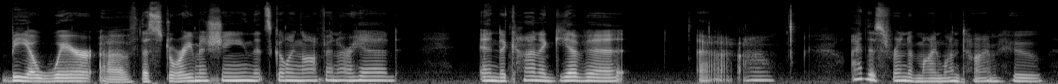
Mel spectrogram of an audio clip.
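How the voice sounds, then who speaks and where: Low-voiced woman co-host, rambling chat. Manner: rambling, self-correcting, laughs often. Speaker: podcast co-host; therapist or coach with clients. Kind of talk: casual chat.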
